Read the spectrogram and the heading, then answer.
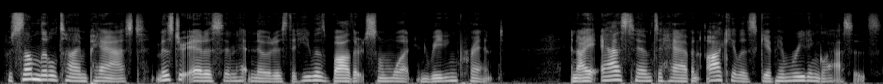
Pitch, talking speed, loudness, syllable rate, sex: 160 Hz, 195 wpm, -20 LUFS, 5.6 syllables/s, female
